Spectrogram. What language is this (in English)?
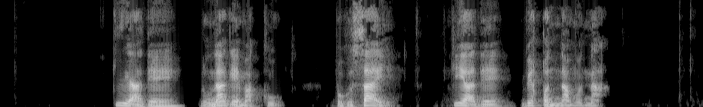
Taroko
